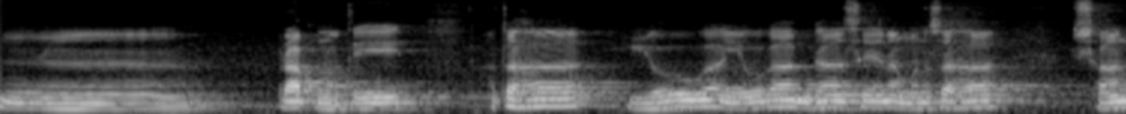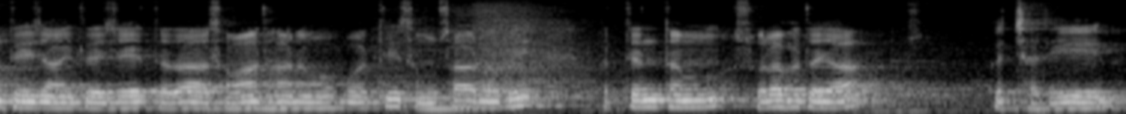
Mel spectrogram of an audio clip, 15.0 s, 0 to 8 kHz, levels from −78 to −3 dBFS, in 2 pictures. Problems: none marked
